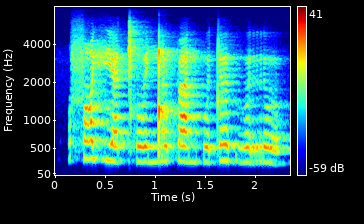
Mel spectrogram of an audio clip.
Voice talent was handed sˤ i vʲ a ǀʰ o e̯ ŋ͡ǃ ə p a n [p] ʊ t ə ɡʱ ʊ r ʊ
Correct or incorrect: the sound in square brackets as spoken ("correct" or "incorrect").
correct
